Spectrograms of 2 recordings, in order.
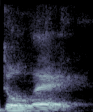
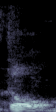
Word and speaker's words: Dole: how you say it it wasn't delay it was dole no yeah so dull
